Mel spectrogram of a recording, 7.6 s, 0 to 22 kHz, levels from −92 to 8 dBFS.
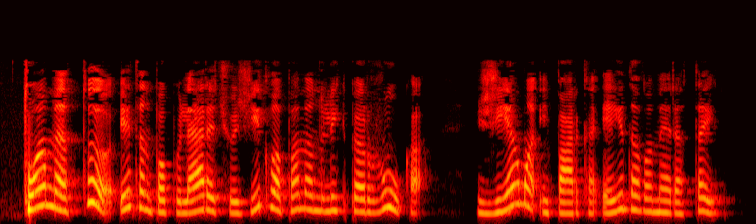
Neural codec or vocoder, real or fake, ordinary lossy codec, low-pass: none; real; MP3, 32 kbps; 7.2 kHz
